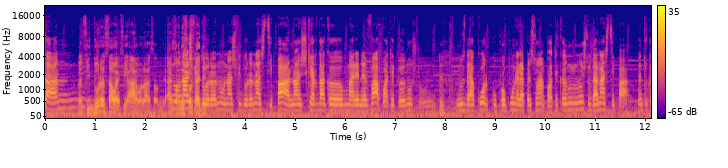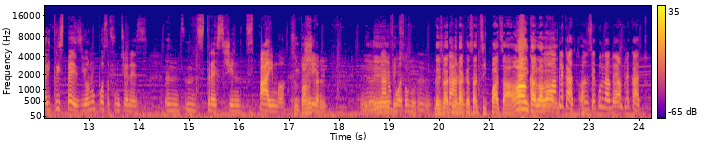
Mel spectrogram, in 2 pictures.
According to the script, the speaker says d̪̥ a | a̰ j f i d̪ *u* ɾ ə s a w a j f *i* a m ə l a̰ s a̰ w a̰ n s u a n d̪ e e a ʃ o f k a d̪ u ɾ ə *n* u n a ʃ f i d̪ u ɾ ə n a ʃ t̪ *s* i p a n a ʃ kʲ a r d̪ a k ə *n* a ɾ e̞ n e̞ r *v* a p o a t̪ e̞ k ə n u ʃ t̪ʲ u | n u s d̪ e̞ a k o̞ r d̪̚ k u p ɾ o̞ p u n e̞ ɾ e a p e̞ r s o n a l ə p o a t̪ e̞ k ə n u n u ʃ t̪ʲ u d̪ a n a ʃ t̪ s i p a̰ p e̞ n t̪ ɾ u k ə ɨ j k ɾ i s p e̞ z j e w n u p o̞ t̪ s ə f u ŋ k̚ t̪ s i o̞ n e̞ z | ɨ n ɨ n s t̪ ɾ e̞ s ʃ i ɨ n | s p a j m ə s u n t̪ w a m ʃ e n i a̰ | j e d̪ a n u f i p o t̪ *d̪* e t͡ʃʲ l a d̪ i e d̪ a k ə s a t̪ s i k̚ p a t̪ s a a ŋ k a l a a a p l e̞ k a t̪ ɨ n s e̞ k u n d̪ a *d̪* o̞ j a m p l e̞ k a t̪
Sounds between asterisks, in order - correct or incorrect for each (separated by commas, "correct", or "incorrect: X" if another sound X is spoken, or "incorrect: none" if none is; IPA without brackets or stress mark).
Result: correct, correct, correct, correct, incorrect: m, correct, correct, correct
